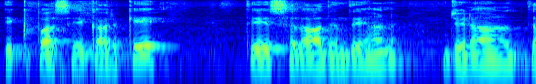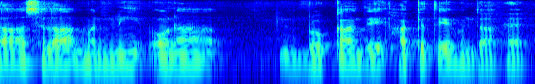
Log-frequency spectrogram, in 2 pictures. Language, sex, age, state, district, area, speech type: Punjabi, male, 18-30, Punjab, Ludhiana, urban, spontaneous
